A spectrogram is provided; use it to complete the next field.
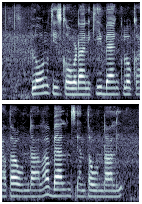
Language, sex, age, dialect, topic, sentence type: Telugu, female, 36-40, Central/Coastal, banking, question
